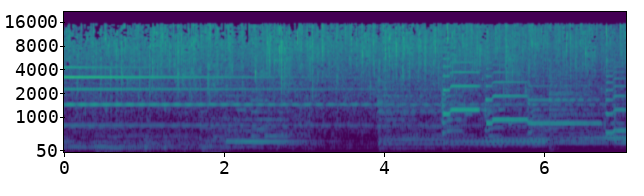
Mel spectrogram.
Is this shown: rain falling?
yes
